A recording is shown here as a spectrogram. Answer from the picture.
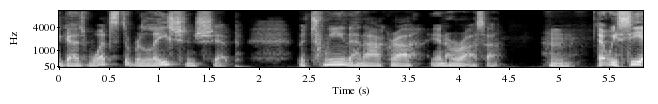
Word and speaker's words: hnakra: We're about to turn to the Hnakra, a shark-like Beautiful creature.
